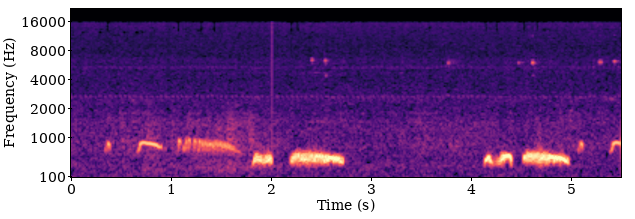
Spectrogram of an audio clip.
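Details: Cooing spotted dove, played to rouse other doves: a higher, softer voice gives short notes and a long falling coo, then low, loud paired coos, a brief one and a drawn-out one, come twice.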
